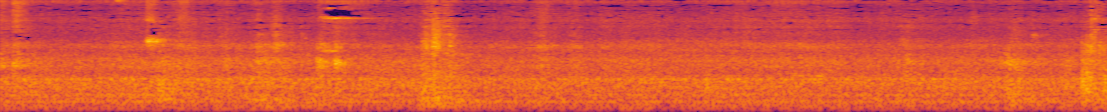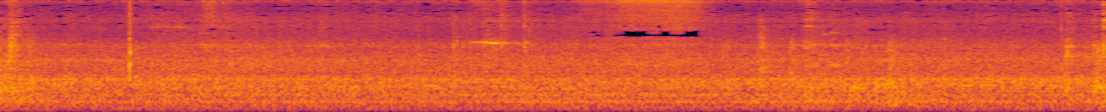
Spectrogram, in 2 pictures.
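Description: Freight train of tank cars rolling past: a steady rumble and rattle of steel wheels on rail, with a few sharp clanks and brief wheel squeals, the loudest clank about five seconds in.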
